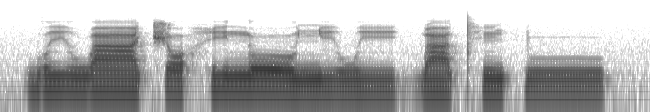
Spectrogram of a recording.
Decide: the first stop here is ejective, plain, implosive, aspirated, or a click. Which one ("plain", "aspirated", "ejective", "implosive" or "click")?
plain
